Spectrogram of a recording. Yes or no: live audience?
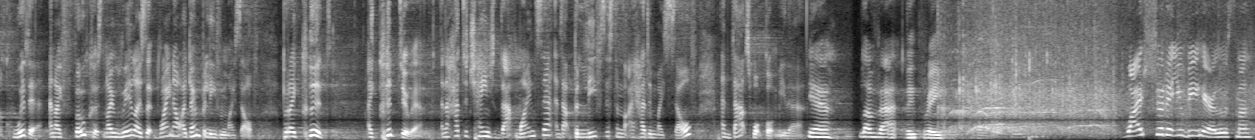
yes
